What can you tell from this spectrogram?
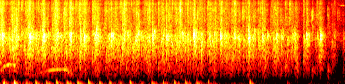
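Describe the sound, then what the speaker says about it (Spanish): An audience applauding steadily for several seconds, dense clapping that fades slightly toward the end, with a brief voice near the start. "Un aplauso, por favor."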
